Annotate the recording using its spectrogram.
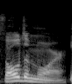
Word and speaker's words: Voldemort: Voldemort is actually pronounced Voldemort without a T.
